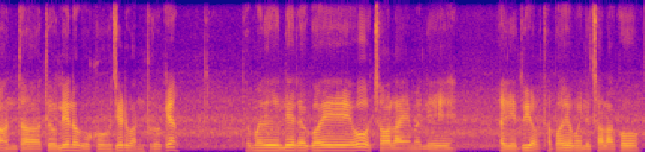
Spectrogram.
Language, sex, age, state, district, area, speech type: Nepali, male, 30-45, West Bengal, Darjeeling, rural, spontaneous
